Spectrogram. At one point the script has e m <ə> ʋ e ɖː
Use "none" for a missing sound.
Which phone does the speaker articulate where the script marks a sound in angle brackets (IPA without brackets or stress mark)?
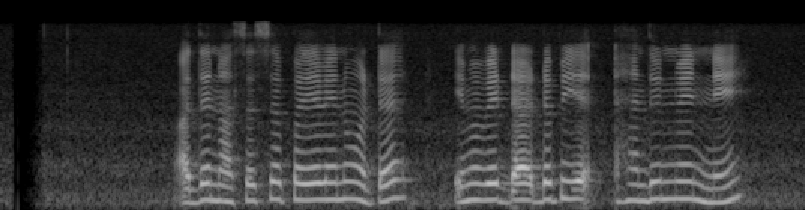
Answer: ə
